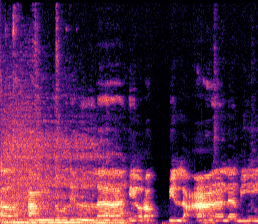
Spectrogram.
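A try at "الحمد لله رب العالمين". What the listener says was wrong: Masih ada pantulan di huruf alif lam. Ya, rabbil. Rabbil. Rabbil. Tahan.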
